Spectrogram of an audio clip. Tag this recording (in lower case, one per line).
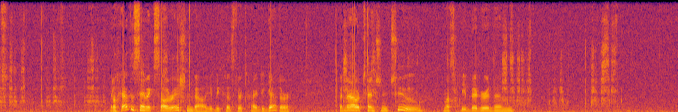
speech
